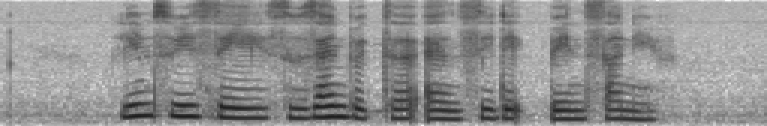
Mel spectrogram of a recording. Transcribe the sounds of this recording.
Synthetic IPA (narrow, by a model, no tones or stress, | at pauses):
lĩmswisesuzɛ̃nvik̚tʰəʔɛ̃nsidɪk̚b̥ẽnsanif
